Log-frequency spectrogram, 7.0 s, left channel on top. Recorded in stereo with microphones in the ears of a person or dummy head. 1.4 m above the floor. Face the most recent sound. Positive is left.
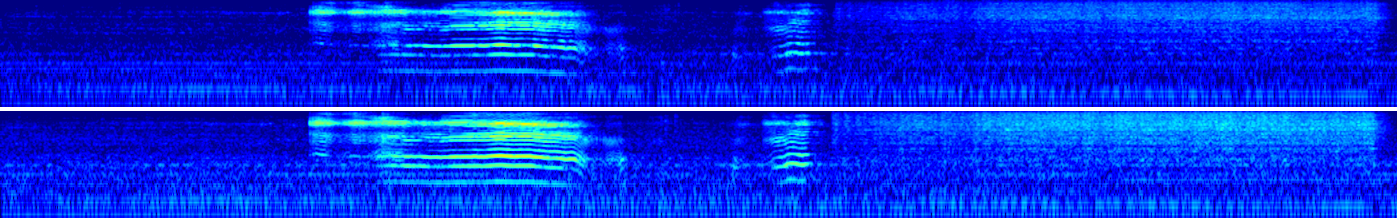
turn(degrees=-70)  # may be behind; listen again after turning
